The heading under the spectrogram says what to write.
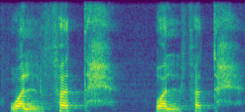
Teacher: Just একটু কণ্ঠ থেকে মানে একটু শীষের মতো করে আওয়াজ বের হবে। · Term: সাকিন হা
